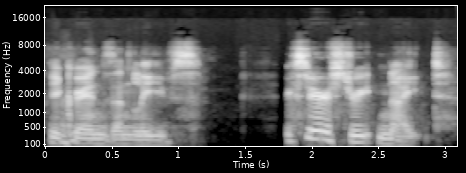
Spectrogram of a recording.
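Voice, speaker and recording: A man reading the stage directions aloud at a script table read, plain and even. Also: on the low side, takes it slowly, no room sound.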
